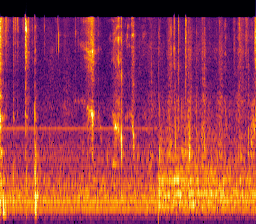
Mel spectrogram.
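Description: A knife peels the skin off an apple with soft scraping.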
